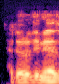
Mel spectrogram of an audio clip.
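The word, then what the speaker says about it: heterogeneous: হ্যাঁ উচ্চারণ দেখে অনেকে ভাববেন কি রে হেটারো, তাহলে HETARO, না ওখানে ধরা খাইবেন, উচ্চারণ হেটারোজেনিয়াস বাট বানান হেটেরো, এই জন্য উচ্চারণটা এইভাবে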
